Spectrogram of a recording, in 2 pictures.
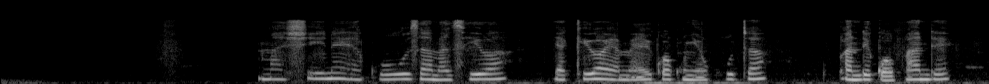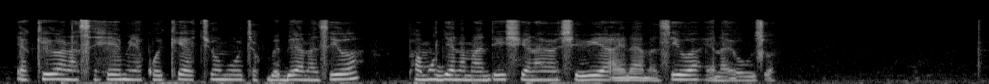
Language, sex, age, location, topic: Swahili, female, 18-24, Dar es Salaam, finance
